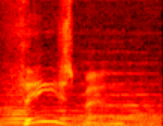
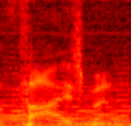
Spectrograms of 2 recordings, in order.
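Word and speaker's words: Theismann: a Notre Dame quarterback altered the pronunciation of his name from Joe thean to Joe thyman and I also knew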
